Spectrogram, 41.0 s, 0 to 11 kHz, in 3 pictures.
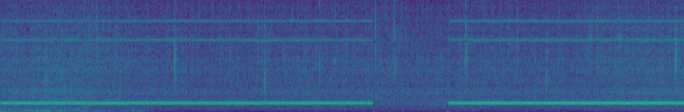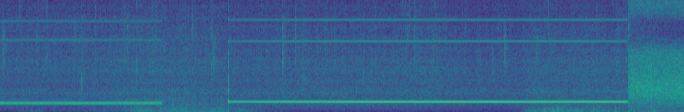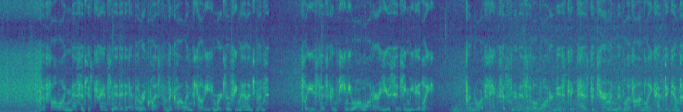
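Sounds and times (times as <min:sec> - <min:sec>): steady warning tone: 0:00.0 - 0:07.5, 0:09.0 - 0:17.0, 0:18.2 - 0:26.4, 0:36.8 - 0:41.0
thunder rumbling: 0:00.0 - 0:07.5, 0:11.9 - 0:27.1, 0:36.2 - 0:41.0
two-tone attention signal: 0:00.0 - 0:07.5, 0:09.0 - 0:17.0, 0:18.2 - 0:26.3
rain hissing: 0:00.0 - 0:41.0.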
